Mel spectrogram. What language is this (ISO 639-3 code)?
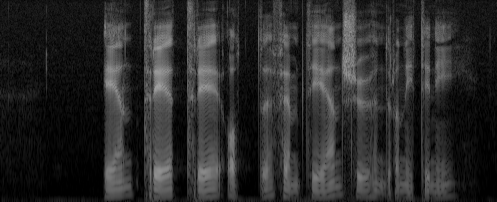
nor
